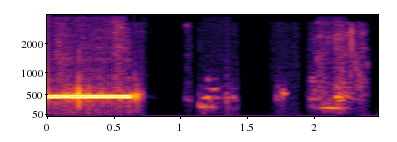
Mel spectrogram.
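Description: A single steady telephone keypad DTMF tone from a company's automated phone menu sounds clearly for just over half a second, followed by brief, softer broken fragments after a short gap.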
